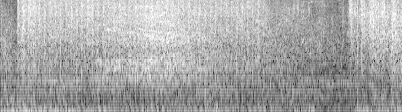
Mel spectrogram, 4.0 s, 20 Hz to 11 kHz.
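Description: Dense, continuous gunfire from shotguns pounding an alien hive in Natural Selection 2, a steady loud fusillade with no pauses across the whole stretch.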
